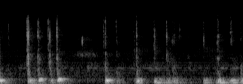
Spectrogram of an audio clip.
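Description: Computer keyboard being typed on: an irregular run of key clicks as a short line of code is entered.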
